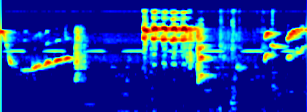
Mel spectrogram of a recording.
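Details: Brown-chested jungle flycatchers answer each other in loud, full song: a clear rising whistle, then a rapid burst of high, buzzy trilled notes and a few sharp chips, with quiet gaps between phrases.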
